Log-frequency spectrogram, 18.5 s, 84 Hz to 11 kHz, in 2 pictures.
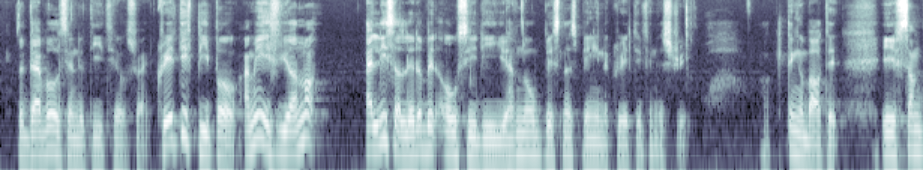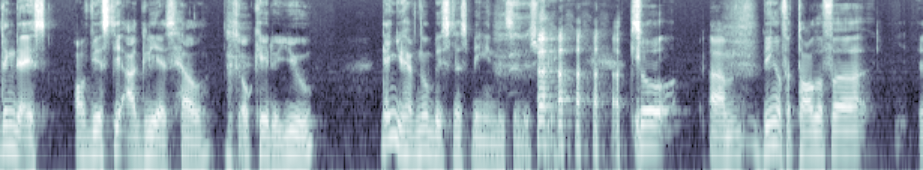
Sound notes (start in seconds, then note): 14.4 laughs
